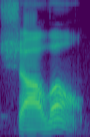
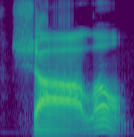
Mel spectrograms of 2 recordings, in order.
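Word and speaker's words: שלום: we look at shalom we see kamats commands and that is going to give us an ah sound so kamatsu is very important when it comes to understanding the long ah sound pronounced for the word shalom shalom so we see shalom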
